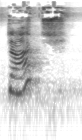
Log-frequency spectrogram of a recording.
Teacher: The touch ends with an affricate, which is ch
